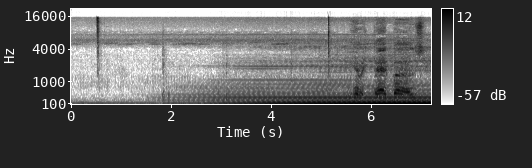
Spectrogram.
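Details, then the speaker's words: 1950s German Telefunken three-tube stereo record player amplifier brought up to 110 volts: a loud, steady low hum with a buzzy edge builds and drowns the playback; the owner plans to clean the amp and replace the filter capacitors. "We're going to take it out and clean it and see if we can put some new filters in it. Because I can't even hear it playing with all this noise between that and the record player."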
